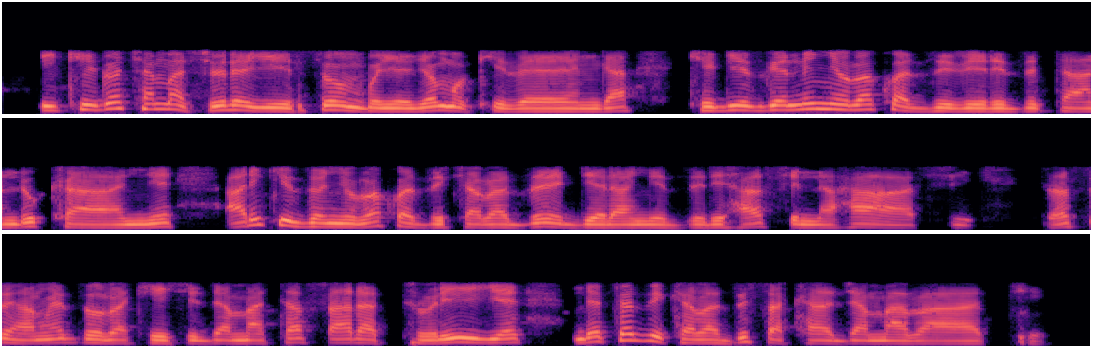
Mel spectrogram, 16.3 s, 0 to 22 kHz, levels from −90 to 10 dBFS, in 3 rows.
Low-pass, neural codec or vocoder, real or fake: 3.6 kHz; codec, 16 kHz, 4 kbps, X-Codec, HuBERT features, trained on general audio; fake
